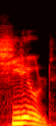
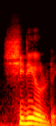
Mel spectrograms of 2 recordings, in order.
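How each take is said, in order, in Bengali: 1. শব্দটি 'sh' উচ্চারণ দিয়ে শুরু হয়। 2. শব্দটি 'sh' উচ্চারণ দিয়ে শুরু হয়।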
